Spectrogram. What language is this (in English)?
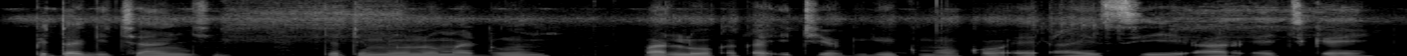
Luo (Kenya and Tanzania)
